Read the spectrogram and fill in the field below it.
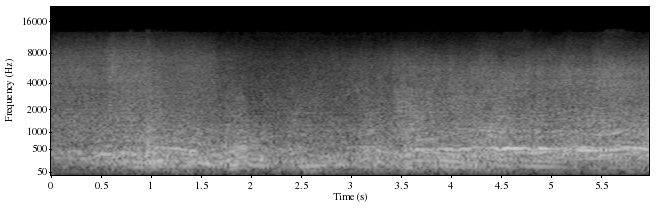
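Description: Off-road race trucks roar past in a short-course race at Chula Vista, engines revving and snarling in overlapping waves, loud and close, with no talking.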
